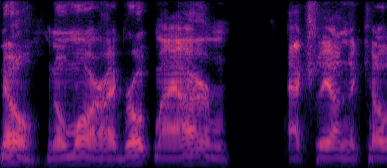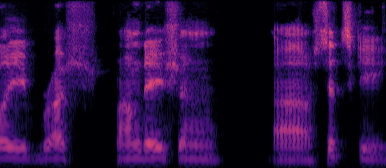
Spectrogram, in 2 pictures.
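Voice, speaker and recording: Speaking at a very slow pace with an American accent, a man uses a very deep, low pitch and ordinary pitch variation. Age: 70s. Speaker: retired Paralympic skier. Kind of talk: casual group discussion.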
